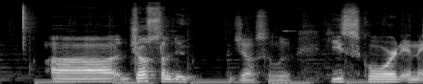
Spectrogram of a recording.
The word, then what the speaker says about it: Joselu: how do you pronounce his name? Jose Lu? Joselu.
